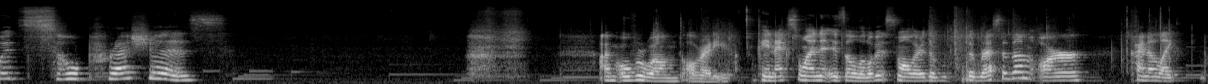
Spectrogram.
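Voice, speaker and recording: A Canadian woman with a Canadian accent hosting a casual plant unboxing vlog, chatty and gushing with excitement. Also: on the low side, normal speed, faint music behind. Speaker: plant channel host.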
